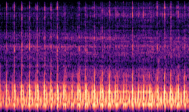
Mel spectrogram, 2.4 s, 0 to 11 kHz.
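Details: Tabata two-stroke brush cutter, 7+ years daily use, original block and piston, rings and damper replaced; crisp even high-speed buzz with steady pulse, no misses: normal running.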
